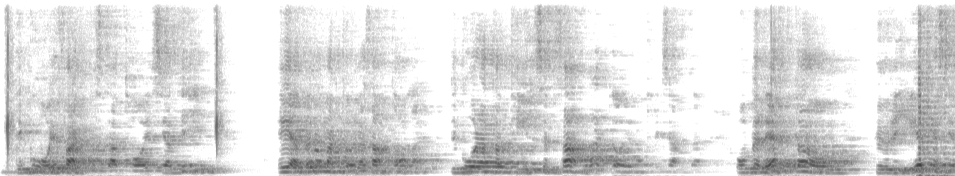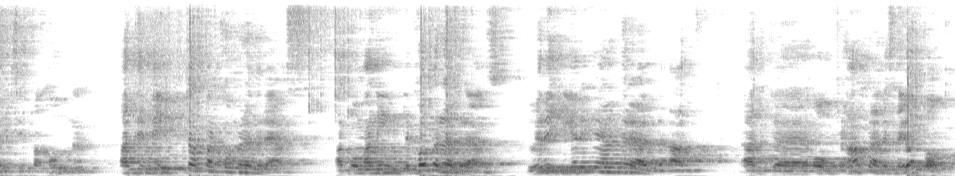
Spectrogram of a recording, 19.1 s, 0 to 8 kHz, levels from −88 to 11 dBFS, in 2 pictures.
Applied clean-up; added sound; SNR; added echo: classical method WPE with log-MMSE.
